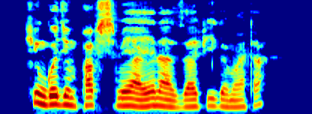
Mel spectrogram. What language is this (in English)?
Hausa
